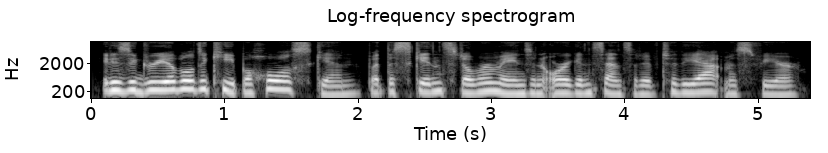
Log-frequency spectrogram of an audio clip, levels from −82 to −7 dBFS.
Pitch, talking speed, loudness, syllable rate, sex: 190 Hz, 210 wpm, -19 LUFS, 5.9 syllables/s, female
